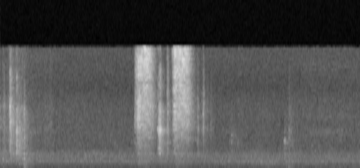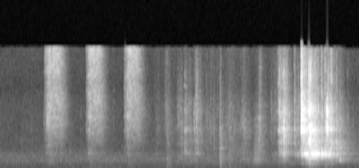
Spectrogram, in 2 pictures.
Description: A clanging sound and then a spraying sound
